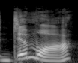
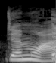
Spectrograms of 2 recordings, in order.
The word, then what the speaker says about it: Deux Moi: People think that like I'm pronouncing it wrong, but it's just It's intentional. So it's Deux Mois. – Deux Mois is the name of the brand.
